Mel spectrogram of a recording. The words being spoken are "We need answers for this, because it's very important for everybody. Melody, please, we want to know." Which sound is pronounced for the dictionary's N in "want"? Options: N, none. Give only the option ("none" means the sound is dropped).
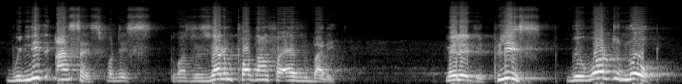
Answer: none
